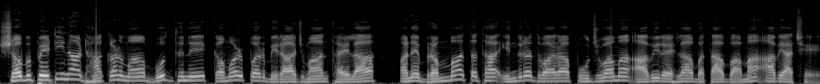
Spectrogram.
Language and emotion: Gujarati, neutral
